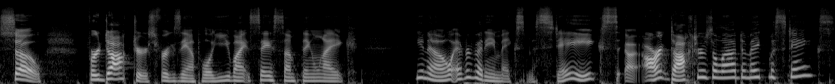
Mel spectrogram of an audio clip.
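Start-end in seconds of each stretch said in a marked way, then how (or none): 4.5-8.4 high, doubting, skeptical yeah-but tone. Example reply someone might give, in a skeptical devil's advocate tone. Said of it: "notice the tone in my voice. It's very devil's advocate-y, meaning it's very, yeah, but".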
